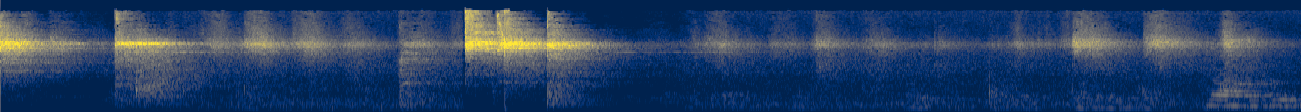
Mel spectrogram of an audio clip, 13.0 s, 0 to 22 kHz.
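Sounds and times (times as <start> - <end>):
swords clashing with metallic clangs: 0.0 - 2.4, 4.0 - 6.4.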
